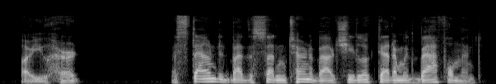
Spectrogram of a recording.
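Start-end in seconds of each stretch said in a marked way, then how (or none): 0.2-0.8 rough, gruff, low voice. Reading a story aloud, voicing a character: gruff voice. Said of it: "In a gruff voice he asked".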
